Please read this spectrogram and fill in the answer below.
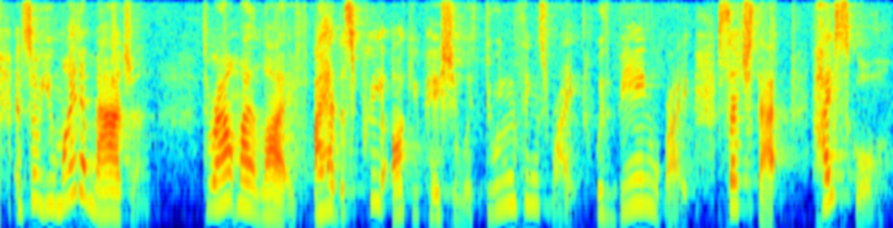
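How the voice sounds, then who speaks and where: Speaking in a raised, projected voice with a Vietnamese accent, the speaker moves at a fairly slow pace through very wide pitch swings. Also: woman, high pitch for a woman. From Vietnam, raised in US. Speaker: minister. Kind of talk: sermon. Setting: church service.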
